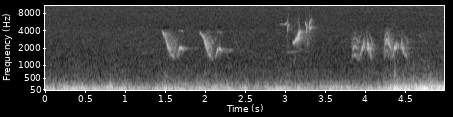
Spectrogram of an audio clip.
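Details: Brown thrasher song from a magnolia tree: two matching falling whistled slurs, then a buzzy note and a doubled chattering phrase, heard against a loud low rumble.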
